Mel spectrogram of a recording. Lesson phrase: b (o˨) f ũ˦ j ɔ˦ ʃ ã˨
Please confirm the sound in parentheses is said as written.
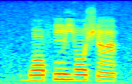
no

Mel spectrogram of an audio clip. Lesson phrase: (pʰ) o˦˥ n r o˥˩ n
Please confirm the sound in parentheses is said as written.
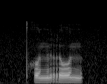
yes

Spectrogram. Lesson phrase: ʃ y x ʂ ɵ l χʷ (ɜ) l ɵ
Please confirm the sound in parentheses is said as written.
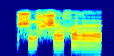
yes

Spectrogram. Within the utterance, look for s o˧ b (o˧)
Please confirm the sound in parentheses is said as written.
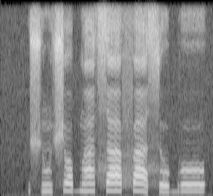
no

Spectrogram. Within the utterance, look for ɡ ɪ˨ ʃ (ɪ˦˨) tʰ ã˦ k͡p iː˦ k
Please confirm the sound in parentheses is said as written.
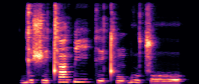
no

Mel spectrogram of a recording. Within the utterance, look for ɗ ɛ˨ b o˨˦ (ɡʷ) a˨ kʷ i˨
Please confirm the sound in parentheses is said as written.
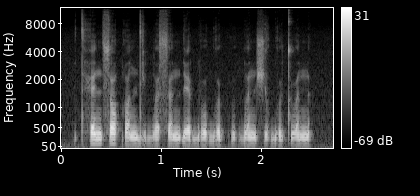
yes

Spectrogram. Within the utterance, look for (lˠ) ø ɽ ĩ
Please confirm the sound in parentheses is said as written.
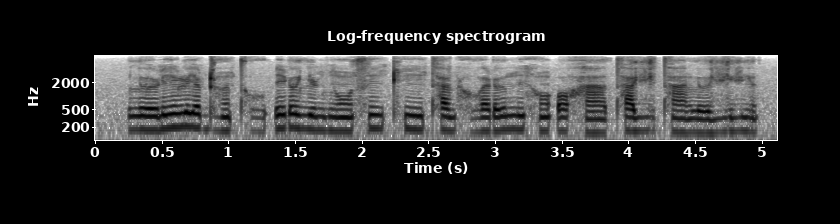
no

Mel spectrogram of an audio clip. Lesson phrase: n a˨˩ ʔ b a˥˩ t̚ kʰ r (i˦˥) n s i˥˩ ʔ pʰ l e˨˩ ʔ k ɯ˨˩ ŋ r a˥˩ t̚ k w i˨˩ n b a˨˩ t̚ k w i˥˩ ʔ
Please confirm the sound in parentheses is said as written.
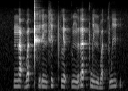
no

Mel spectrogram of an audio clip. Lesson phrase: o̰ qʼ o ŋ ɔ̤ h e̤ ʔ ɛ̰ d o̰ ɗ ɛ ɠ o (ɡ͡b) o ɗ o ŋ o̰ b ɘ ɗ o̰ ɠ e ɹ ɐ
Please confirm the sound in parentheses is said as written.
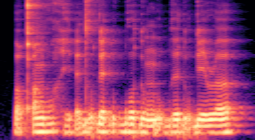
yes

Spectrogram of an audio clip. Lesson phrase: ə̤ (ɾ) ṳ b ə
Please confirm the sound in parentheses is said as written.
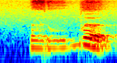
yes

